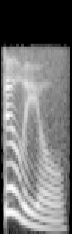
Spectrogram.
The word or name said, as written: filial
